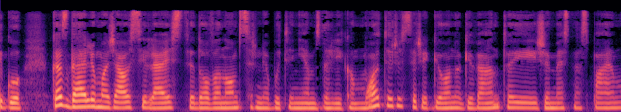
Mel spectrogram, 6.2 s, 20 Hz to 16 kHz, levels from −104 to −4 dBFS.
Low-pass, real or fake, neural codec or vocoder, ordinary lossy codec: 10.8 kHz; fake; codec, 24 kHz, 1.2 kbps, DualCodec; MP3, 48 kbps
